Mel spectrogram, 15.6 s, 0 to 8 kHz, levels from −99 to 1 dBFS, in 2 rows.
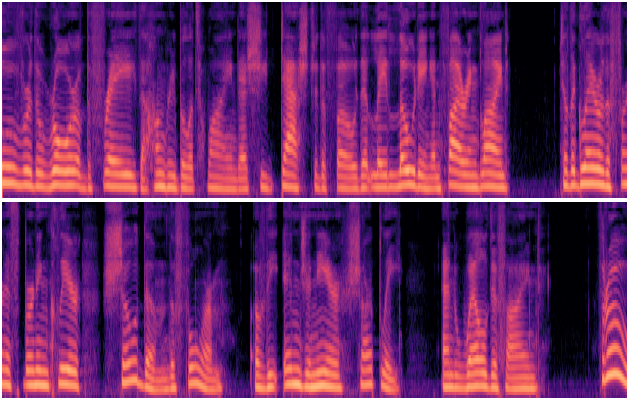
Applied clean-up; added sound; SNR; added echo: none; none; none; none.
